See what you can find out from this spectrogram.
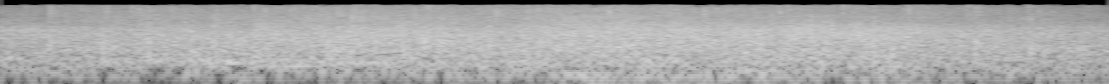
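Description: A crowd applauds a group from Hola z Ostrowska steadily for several seconds, a dense wash of clapping that holds an even loudness throughout with no voices over it.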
